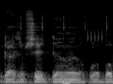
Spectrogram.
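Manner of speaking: usual speaking voice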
